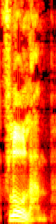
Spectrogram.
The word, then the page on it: floor lamp: British English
